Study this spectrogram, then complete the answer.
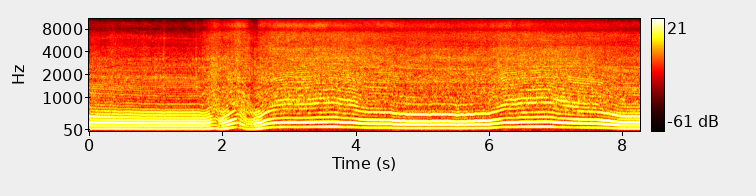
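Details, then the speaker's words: Poulan Pro two-stroke chainsaw unused for three years, carburetor just adjusted with a tool kit, cutting a log: steady high buzz sags briefly as the chain bites, then recovers and holds through the cut, no stalling; chain probably needs sharpening. "i probably need to sharpen the teeth up but i got it where it's not stalling out as you're cutting through"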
